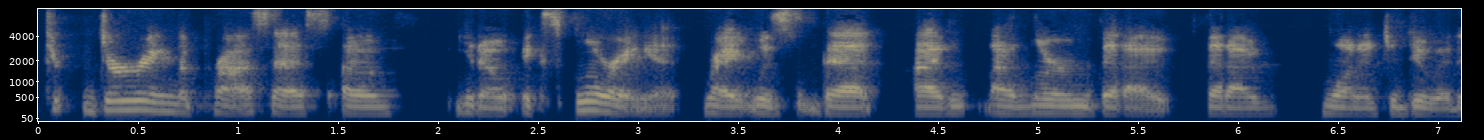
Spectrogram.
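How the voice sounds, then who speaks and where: A woman's voice: low-pitched, no echo, muffled recording. A woman leading a company, answering panel questions thoughtfully and often rephrasing as she goes. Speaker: company leader.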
